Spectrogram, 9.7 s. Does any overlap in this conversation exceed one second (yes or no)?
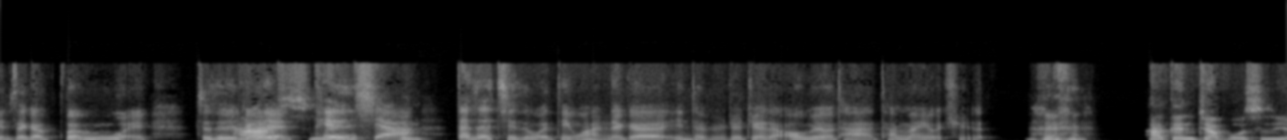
yes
